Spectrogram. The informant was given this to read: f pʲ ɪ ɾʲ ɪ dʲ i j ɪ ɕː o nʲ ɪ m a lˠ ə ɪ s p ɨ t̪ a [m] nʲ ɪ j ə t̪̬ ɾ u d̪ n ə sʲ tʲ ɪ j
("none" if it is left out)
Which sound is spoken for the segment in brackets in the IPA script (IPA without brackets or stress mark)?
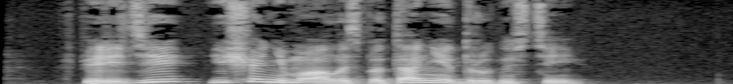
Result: none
